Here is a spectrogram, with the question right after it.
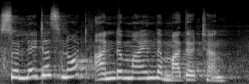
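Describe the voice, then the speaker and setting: Noticeable background noise sits under a woman talking at a moderate speed. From grew up in many countries, Indian family. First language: Telugu. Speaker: education expert, chief guest. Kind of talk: formal speech. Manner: formal.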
